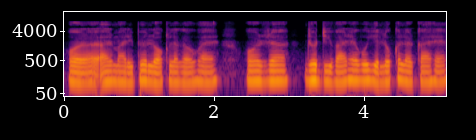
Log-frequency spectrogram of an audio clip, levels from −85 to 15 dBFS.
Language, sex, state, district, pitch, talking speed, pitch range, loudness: Hindi, male, Gujarat, Valsad, 120 Hz, 190 wpm, 115-125 Hz, -17 LUFS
